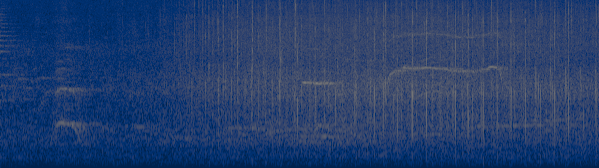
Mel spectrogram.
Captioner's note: applause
